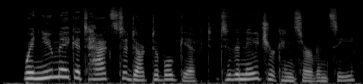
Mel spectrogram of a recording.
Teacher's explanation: Anyone hear the choppiness? Yep. Glottal stops.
